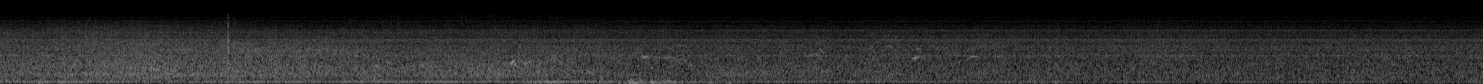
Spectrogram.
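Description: Steady hiss with a low hum underneath, the background noise of an old camcorder recording outdoors, with a faint click about two seconds in.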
